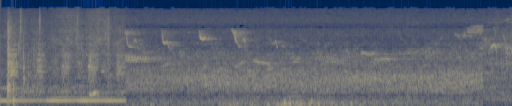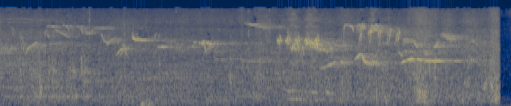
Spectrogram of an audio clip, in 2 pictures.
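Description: Birds chirping and singing, many short high calls and quick sweeps over a steady outdoor hiss, busiest near the end. A low steady tone stops about a second in.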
